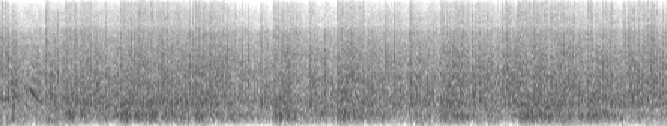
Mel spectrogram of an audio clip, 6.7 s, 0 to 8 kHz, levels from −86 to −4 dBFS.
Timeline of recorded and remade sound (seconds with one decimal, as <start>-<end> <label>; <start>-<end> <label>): 0.0-2.9 remade; 2.9-3.7 recorded; 3.7-4.4 remade; 4.4-6.7 recorded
